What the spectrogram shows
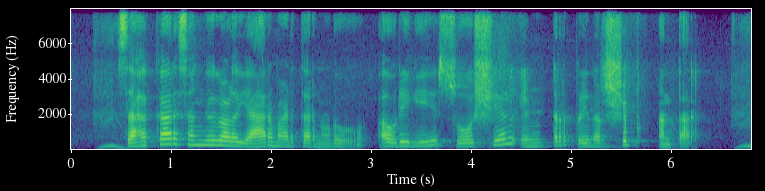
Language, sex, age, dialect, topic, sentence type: Kannada, female, 36-40, Northeastern, banking, statement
